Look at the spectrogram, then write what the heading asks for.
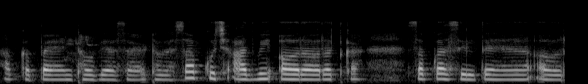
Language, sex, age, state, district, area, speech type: Hindi, female, 18-30, Uttar Pradesh, Ghazipur, urban, spontaneous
